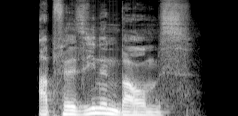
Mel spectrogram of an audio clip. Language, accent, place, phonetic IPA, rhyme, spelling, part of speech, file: German, Germany, Berlin, [ap͡fl̩ˈziːnənˌbaʊ̯ms], -iːnənbaʊ̯ms, Apfelsinenbaums, noun, De-Apfelsinenbaums.ogg
- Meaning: genitive singular of Apfelsinenbaum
